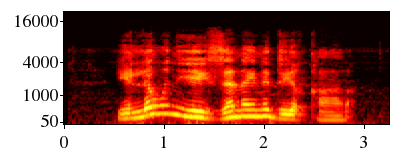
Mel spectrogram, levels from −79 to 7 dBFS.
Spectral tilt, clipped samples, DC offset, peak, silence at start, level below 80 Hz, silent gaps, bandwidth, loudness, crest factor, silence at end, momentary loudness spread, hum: -4.5 dB/octave; under 0.1%; under 0.1%; 0 dBFS; 0.55 s; -52 dBFS; none; 13 kHz; -16 LUFS; 18 dB; 0.4 s; 16 LU; none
